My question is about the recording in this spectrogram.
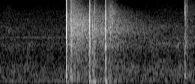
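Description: A volleyball struck with an overhead arm swing and rebounding off the wall: three sharp smacks within about half a second, about a second in, echoing in a large gym.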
